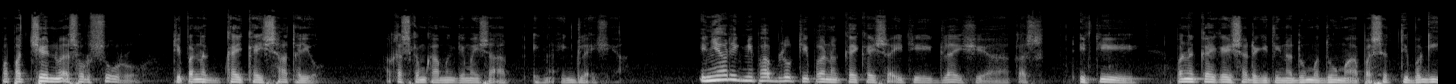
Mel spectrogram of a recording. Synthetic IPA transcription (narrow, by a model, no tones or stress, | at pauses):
papat͡ʃɛnwɛʔɐ̰soɾsuɾo | t̪ipanɐɡ̚kajkajsat̪ajo | ʔakaskamkamaŋt̪imajsa̰ʔa̰k̚ | ɪŋa̰ʔɪɡlɛ̰sa | ʔɪnjaɾɪɡ̚nipablot̪ipanaɡ̚kajkajsa̰ʔḭt̪iɪɡlasakas | ɪt̪i | panɐɡ̚kajkajsad̪aɡit̪inɐd̪umad̪uma̰ʔːpasɛt̪ːibaɡi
